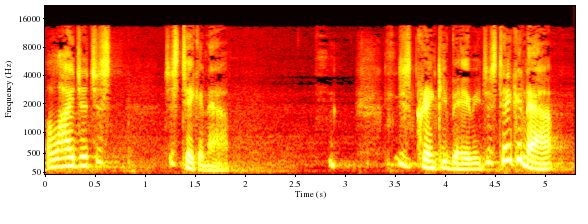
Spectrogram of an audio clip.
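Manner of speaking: soothing voice. Pretend. God soothing cranky Elijah.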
